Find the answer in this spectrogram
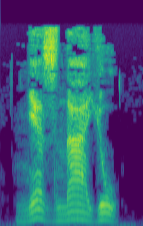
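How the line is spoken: Drawled. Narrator (Russian): протянул Рон

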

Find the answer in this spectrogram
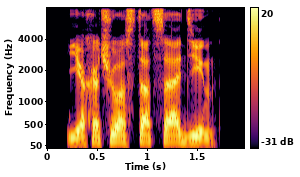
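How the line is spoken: Piercing cry. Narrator (Russian): пронзительно вскрикнул

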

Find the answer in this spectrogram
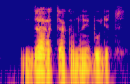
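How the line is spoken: Tired agreement. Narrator (Russian): устало согласилась Сьюзи

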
